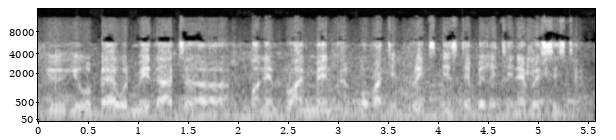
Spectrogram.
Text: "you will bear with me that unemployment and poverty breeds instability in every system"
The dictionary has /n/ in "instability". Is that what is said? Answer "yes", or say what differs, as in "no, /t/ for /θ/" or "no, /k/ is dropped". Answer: yes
